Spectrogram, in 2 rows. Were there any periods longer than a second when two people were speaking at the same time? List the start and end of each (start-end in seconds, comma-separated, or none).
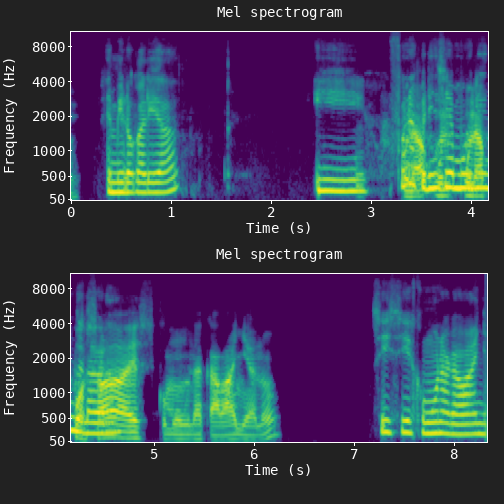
3.3-4.7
